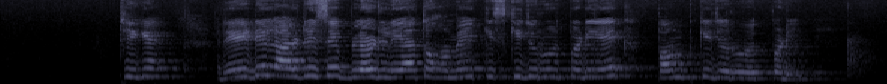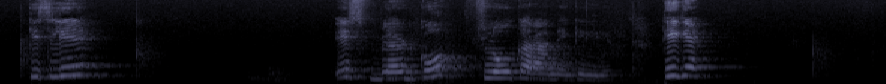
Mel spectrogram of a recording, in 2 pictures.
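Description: A young woman speaks clearly and calmly, close by.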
